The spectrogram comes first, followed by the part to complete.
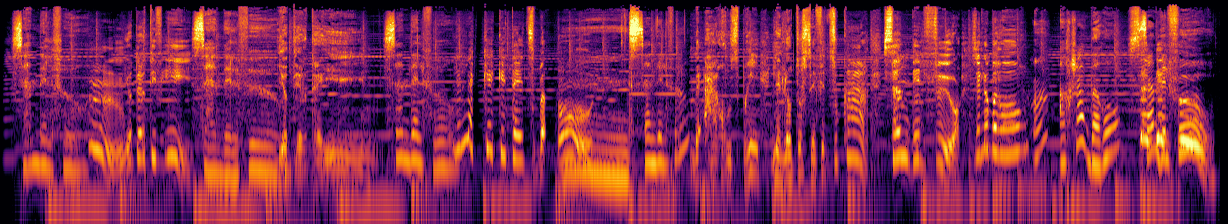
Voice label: Radio music; St Dalfour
